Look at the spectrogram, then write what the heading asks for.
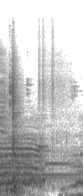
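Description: Cows in the video game Minecraft let out a short, close moo, a single low lowing call heard on its own.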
